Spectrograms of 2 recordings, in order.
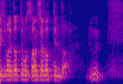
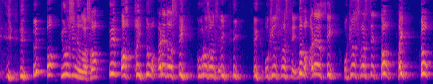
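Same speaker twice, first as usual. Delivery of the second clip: higher, laughing, fawning thank-yous; 8 semitones higher, faster than usual. Acted. Gamblers seeing the boss off with laughing thanks. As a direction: gush thanks while seeing him out.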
